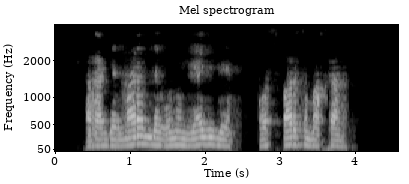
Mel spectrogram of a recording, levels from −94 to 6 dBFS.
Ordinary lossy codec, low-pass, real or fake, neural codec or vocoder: AAC, 16 kbps; 3.6 kHz; real; none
